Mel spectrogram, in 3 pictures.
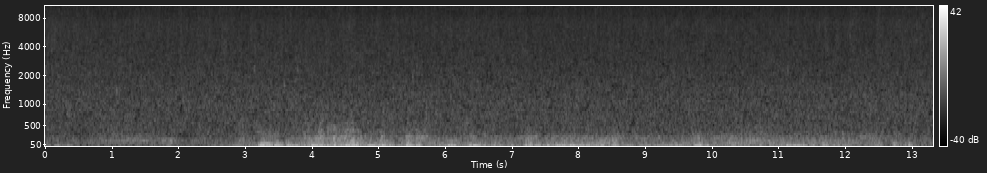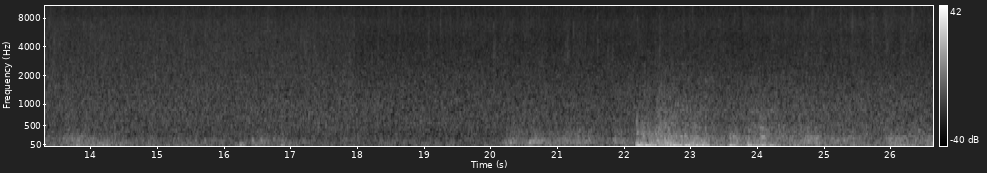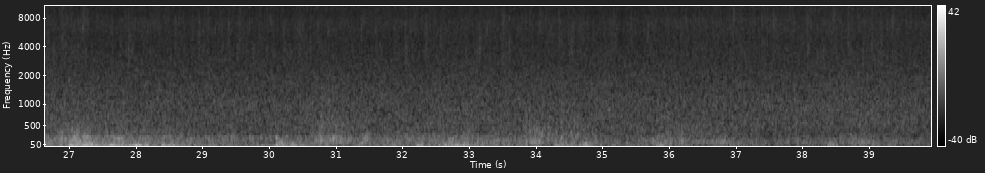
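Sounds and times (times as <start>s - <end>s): steady rain: 0.0s - 39.9s
rolling thunder: 22.2s - 28.9s.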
